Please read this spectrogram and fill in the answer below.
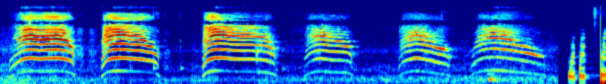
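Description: A kitten meowing six times in a row, each meow drawn out and arching up then down in pitch. A few short clicks come near the end.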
